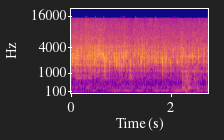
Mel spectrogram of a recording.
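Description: Red amaranth stalks hitting hot oil with dried chillies give a loud, steady sizzle and crackle throughout, close and continuous, with a faint low hum underneath.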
